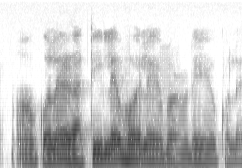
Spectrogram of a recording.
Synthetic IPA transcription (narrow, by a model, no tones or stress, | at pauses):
ɔ̰ɔkɔlɛɹatilɛbʱɔjlaɡɛbaɹudeɔkɔlɛ̰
